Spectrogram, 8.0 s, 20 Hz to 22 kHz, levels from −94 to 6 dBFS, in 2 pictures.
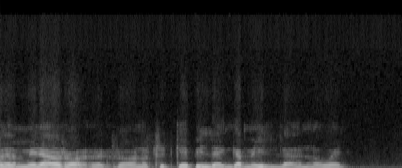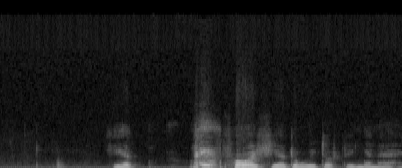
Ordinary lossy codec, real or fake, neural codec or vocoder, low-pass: Opus, 64 kbps; real; none; 19.8 kHz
